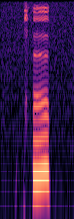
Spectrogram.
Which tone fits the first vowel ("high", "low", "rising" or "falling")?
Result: falling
